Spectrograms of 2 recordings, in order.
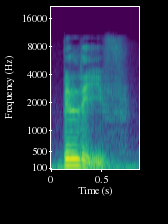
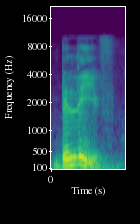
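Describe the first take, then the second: No difference in how they are said.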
